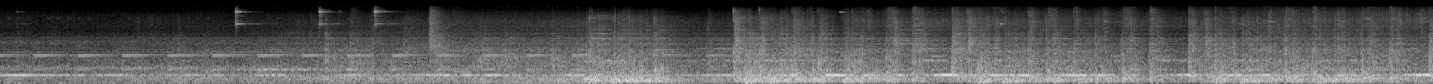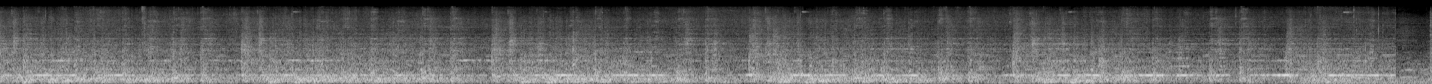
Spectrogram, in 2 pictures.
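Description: Hanshin 9000-series electric train running past at low speed over the station's points, its wheels clattering over the switches and rail joints from about six seconds in. A steady electrical hum runs under it throughout.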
